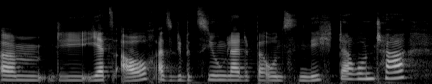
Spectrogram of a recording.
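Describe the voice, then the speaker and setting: A woman's medium-pitched voice, a normal speaking voice with ordinary pitch variation, on a very clean recording with a silent background. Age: 20s. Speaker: podcast host and student. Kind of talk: casual solo Q&A podcast. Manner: chatty with fillers.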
